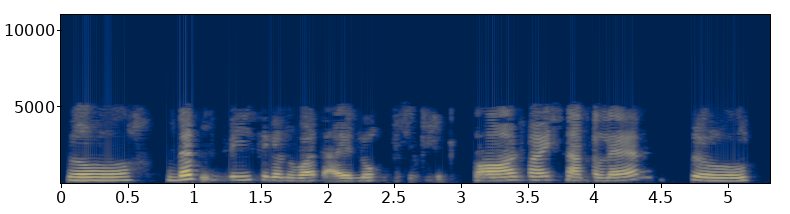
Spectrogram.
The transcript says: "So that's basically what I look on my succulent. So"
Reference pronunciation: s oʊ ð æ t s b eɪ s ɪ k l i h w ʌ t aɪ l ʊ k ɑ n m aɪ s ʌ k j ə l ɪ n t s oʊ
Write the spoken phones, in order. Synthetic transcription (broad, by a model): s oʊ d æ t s b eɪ s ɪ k i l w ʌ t aɪ l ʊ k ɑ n m aɪ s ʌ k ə l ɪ n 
